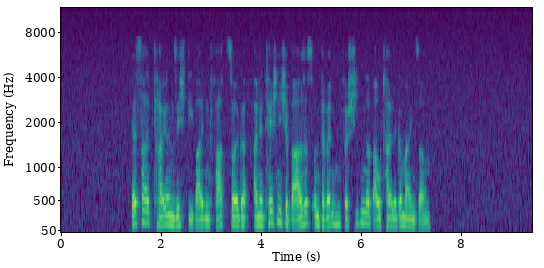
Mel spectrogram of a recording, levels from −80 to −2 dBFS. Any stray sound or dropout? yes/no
no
